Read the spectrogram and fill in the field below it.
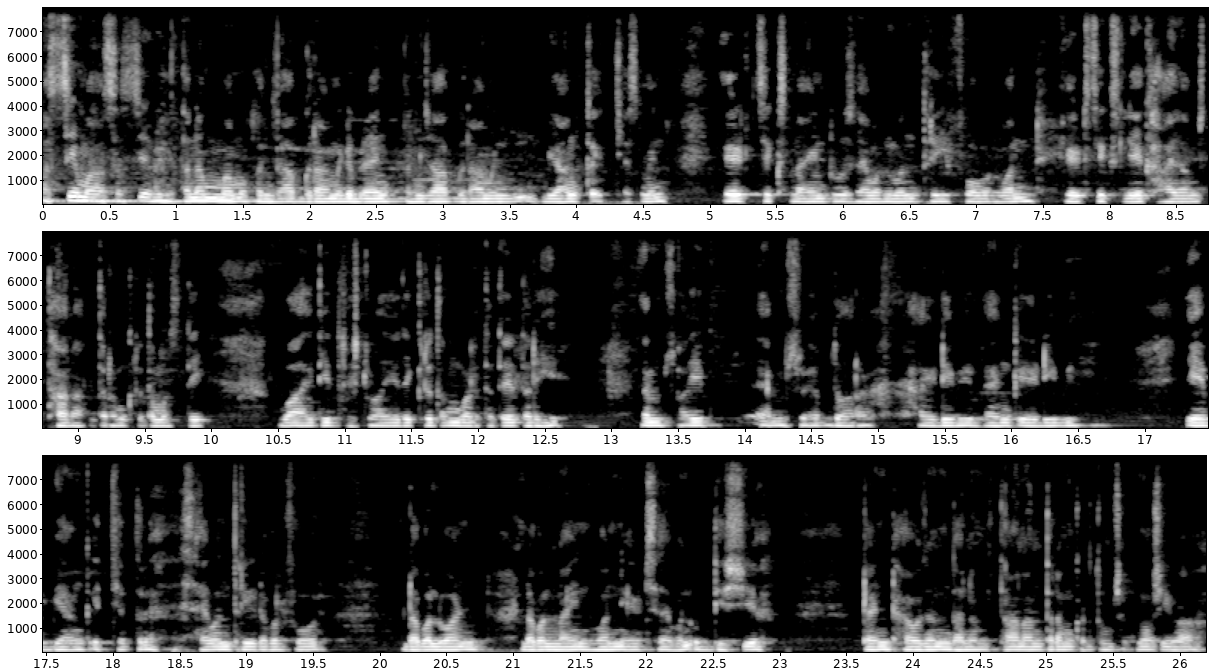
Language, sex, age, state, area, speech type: Sanskrit, male, 18-30, Uttarakhand, urban, read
